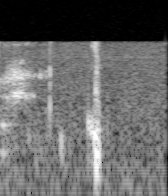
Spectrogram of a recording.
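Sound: dog making noise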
